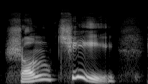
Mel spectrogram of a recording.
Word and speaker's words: Shang-Chi: you're going to mispronounce it, so trust me, the way this is pronounced is Shang-Chi and the Legend of the Ten Rings.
